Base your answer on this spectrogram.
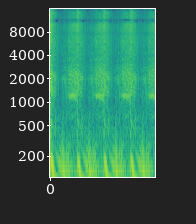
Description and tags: xKicks - Earpiercer
Do you LOVE Hard Dance like Gabber and Hardstyle? Do you LOVE to hear a great sounding kick that will make you cry its so good?
Watch out for This kick and Several others in the xKicks 1 Teaser in the Official Release Pack.
xKicks 1 contains 250 Original and Unique Hard Dance kicks each imported into Propellerheads Reason 6.5 and tweak out using Scream 4 and Pulveriser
